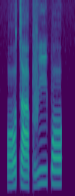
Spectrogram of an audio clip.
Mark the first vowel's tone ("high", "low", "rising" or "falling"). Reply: rising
